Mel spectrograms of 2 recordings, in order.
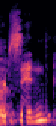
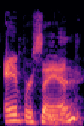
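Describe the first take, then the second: First: The first syllable sounds like 'in'. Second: The first syllable sounds like 'am'. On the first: The speaker calls it wrong. "like I N" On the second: The speaker calls it right. "It's ampersand"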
